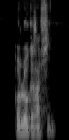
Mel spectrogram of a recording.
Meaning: holography
- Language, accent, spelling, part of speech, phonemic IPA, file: French, France, holographie, noun, /ɔ.lɔ.ɡʁa.fi/, LL-Q150 (fra)-holographie.wav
